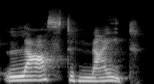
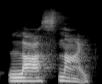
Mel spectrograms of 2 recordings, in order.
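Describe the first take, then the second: First: The T at the end of last is pronounced. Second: The T at the end of last is dropped. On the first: The speaker calls it wrong. "We don't say" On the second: The speaker calls it right. "We say"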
